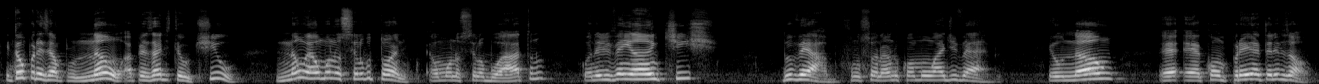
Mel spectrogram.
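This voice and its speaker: Lively slangy Brazilian man teaching. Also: high-pitched, moderate pace. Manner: slangy, emphatic, keeps checking in with "beleza?". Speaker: Portuguese teacher for civil-service exams. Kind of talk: casual exam-prep lecture.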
